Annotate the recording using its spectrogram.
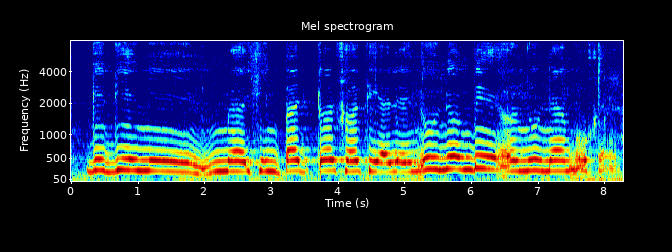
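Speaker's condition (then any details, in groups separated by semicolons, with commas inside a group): Cerebral palsy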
